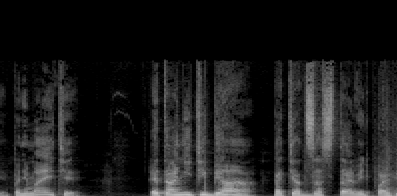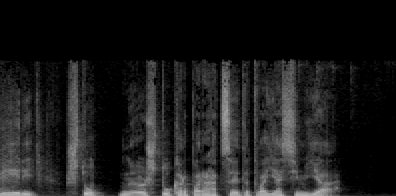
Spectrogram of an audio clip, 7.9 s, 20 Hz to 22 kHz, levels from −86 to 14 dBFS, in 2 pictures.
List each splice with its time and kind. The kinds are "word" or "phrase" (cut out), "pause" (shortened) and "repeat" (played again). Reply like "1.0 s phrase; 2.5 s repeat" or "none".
none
